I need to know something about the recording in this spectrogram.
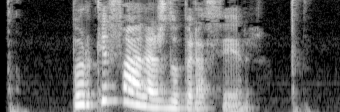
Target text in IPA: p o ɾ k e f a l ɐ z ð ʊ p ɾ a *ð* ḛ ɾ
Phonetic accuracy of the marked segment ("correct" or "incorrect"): incorrect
